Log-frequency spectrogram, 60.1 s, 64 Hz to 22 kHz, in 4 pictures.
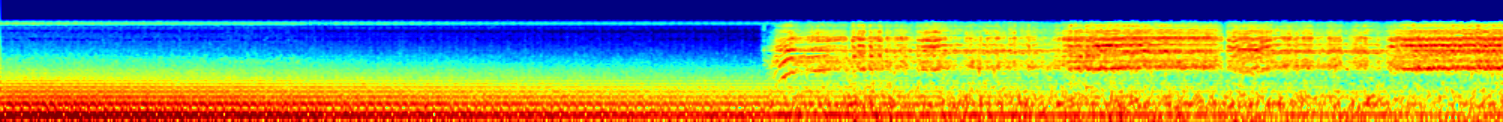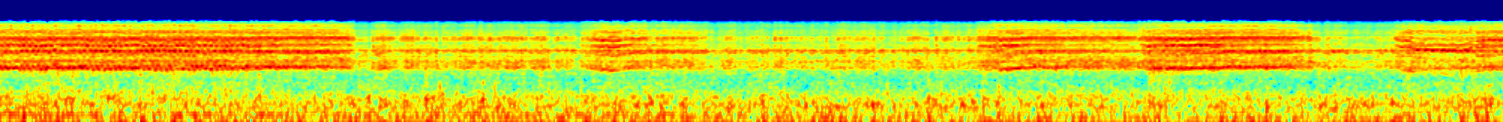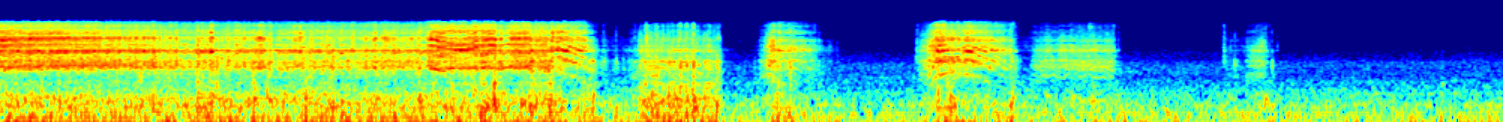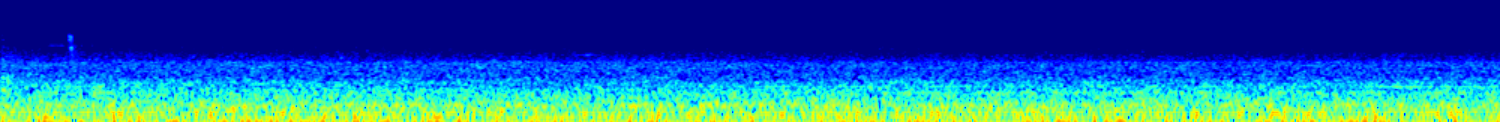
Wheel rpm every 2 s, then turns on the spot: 0, 0, 0, 0, 160, 220, 220, 210, 200, 220, 230, 230, 230, 220, 220, 230, 230, 220, 40, 20, 20, 10, 0, 0, 0, 0, 0, 0, 0, 0.
36-38 40-42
